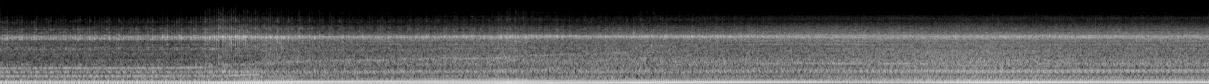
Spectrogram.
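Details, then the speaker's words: 1963 Farmall 706 gas tractor, just bought, runs after a loose gear was found inside the timing cover: after a brief rise in speed it settles into a steady even low idle with no hunting or surging. Normal idle. "but Hank it runs good fire it up for you yeah"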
